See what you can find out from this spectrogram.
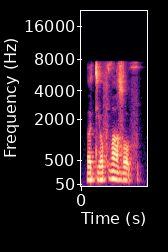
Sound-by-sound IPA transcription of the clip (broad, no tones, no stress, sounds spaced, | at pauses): ə tʲ ɔ f ðˤ a zˤ u f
